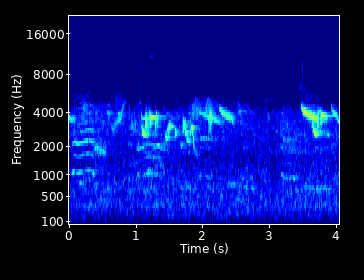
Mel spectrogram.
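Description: Several birds chirping, many short chirps overlapping, with a slightly louder run of chirps near the end.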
